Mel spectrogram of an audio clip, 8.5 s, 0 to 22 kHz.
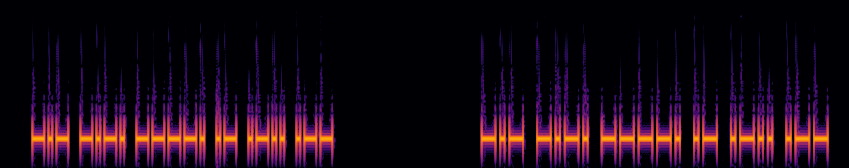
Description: Morse code, heard as a keyed tone, about 28 wpm, 700 Hz. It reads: KC9ALW KC9ALW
